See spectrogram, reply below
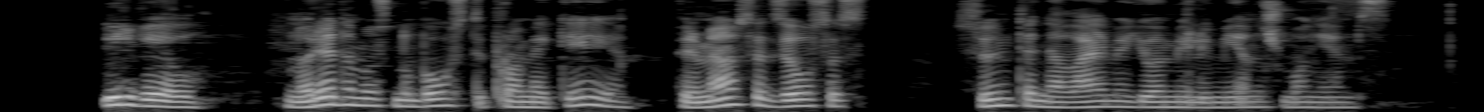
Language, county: Lithuanian, Klaipėda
